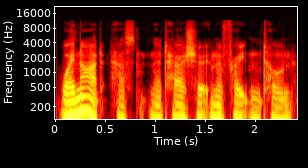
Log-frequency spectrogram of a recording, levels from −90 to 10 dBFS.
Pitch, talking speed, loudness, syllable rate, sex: 115 Hz, 200 wpm, -17 LUFS, 5.9 syllables/s, male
